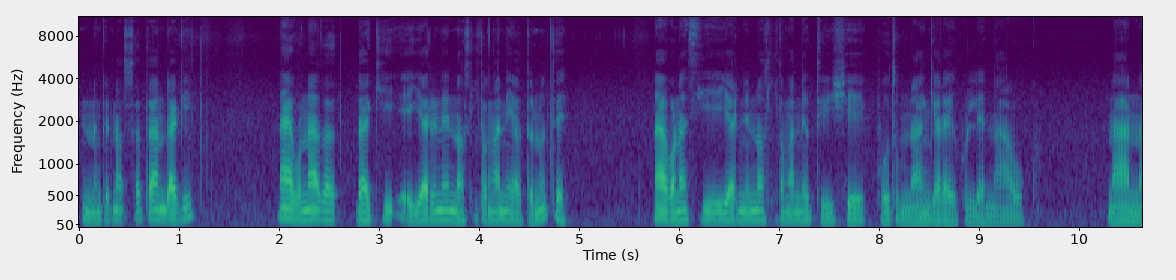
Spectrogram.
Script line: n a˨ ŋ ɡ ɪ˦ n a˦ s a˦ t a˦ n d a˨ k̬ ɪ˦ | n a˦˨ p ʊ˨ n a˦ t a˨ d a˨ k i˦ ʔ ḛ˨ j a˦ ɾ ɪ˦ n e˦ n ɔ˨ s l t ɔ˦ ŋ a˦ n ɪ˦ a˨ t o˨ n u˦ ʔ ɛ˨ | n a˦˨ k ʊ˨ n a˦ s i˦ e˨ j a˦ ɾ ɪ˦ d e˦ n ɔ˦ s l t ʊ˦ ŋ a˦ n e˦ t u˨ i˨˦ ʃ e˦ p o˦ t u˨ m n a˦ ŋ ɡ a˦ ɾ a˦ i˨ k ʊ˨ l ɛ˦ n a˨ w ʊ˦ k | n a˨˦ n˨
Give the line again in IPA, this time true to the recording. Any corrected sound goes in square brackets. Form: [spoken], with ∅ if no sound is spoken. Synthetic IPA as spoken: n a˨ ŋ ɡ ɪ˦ n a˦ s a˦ t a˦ n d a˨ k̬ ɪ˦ | n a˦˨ [k] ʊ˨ n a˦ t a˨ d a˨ k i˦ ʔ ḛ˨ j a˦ ɾ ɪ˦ n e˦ n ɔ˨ s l t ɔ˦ ŋ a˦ n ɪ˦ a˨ t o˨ n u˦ [t] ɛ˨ | n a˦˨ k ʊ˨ n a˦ s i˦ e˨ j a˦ ɾ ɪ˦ [n] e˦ n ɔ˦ s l t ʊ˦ ŋ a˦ n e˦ t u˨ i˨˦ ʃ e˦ p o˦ t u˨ m n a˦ ŋ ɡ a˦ ɾ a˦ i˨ k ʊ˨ l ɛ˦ n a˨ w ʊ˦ k | n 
